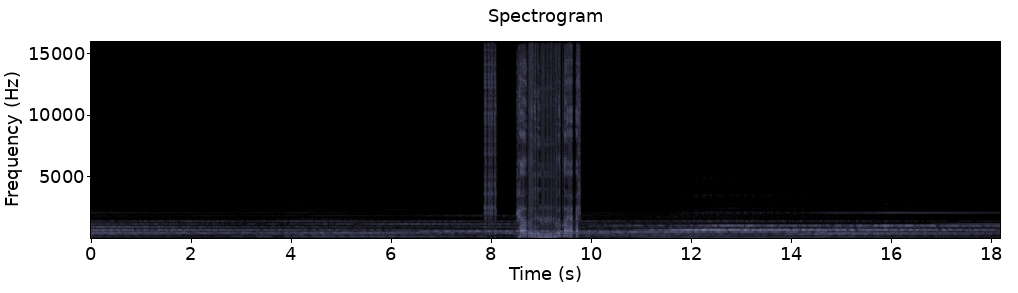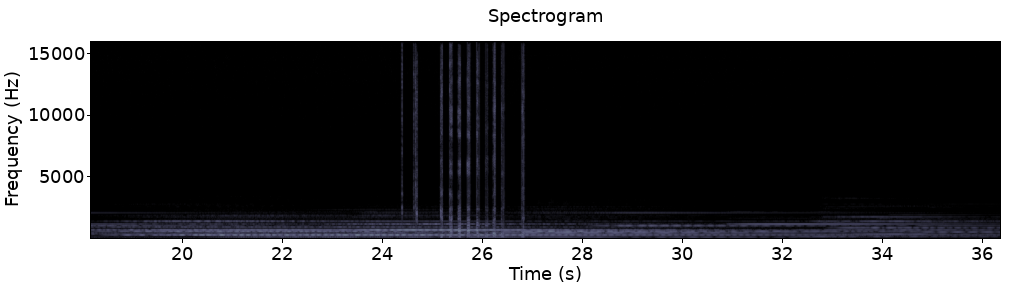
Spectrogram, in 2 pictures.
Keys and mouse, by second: 0.4 click, 1.5 click, 2.6 click, 4.2-5.5 drag, 7.1-12.5 drag, 12.9 ctrl+s, 16.1 click, 17.1 click, 17.8-18.9 drag, 20.2 i, 21.9 Right, 22.2 Right, 22.4 Right, 22.6 Right, 22.8 Right, 23.9 Right, 24.3 Right, 24.8 Right, 25.1 Right, 25.3 Right, 25.4 Right, 25.6 Right, 25.8 Right, 26.0 Right, 26.1 Right, 26.3 Right, 26.7 Right, 28.0-30.4 drag, 31.2-33.1 drag, 33.1 i.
